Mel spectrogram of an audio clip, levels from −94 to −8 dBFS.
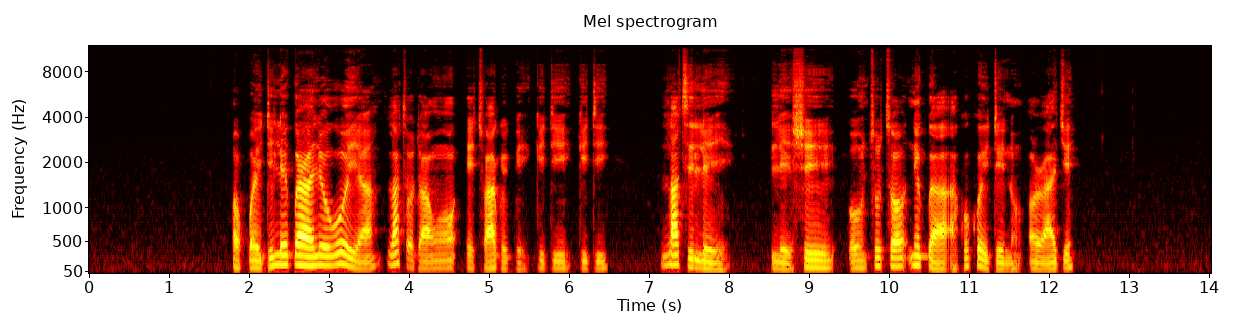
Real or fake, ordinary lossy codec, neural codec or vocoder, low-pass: real; none; none; none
